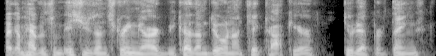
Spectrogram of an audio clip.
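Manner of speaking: talking through a mouthful of food; chewing while talking. Real, not acted. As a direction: mouth full, chewing between words. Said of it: "sorry for the eating".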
